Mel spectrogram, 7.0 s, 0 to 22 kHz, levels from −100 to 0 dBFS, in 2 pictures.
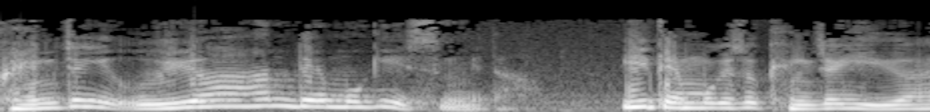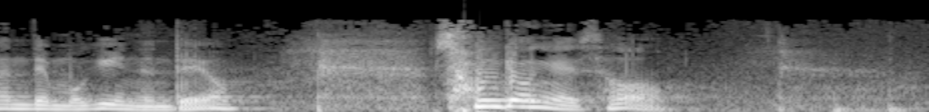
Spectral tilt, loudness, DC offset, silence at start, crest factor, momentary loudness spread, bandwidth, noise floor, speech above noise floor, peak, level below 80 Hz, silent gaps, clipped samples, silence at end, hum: -8 dB/octave; -11 LUFS; under 0.1%; 0 s; 12 dB; 17 LU; 10.5 kHz; -34 dBFS; 23 dB; 0 dBFS; -36 dBFS; none; under 0.1%; 0.1 s; none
